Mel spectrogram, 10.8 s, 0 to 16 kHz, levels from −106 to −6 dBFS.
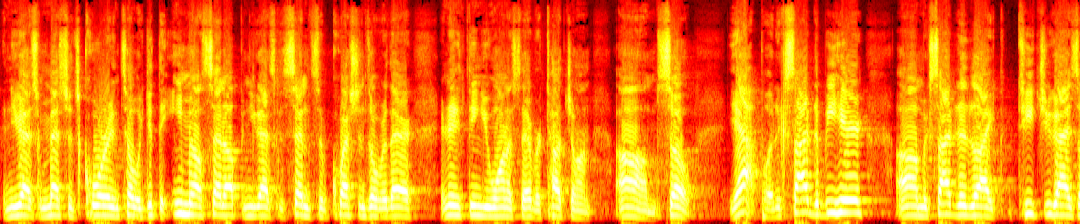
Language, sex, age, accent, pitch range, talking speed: English, male, 20-39, American, 140-165 Hz, 255 wpm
